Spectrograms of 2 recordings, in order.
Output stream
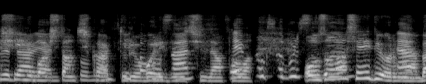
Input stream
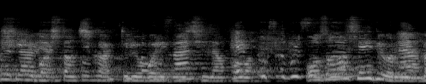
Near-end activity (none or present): none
